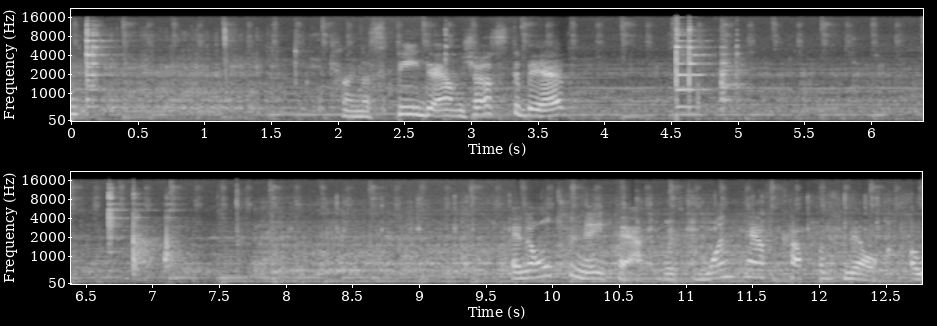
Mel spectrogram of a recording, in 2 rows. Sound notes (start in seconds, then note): 0.3 machine rumbling; 4.3 machine rumbling; 4.3 utensils cackling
